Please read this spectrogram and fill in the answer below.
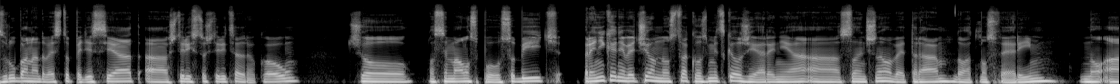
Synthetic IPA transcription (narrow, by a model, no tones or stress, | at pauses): zɦɾubanad̪ʋɛst̪ɔpɛɟɛsɪat̪aʃt̪iɾist̪ɔʃt̪iɾit͡saɟɾɔkɔʊ | t͡ʃɔʋlasɲɛmalɔspʊɔsɔbicpɾɛɲikaɲɪɛʋɛt͡ʃɪɛɦɔmnɔʃst̪ʋakɔzmit͡skɛɦɔʒɪaɾɛɲɪaasilɛnt͡ʃnɛːɦɔʋɛt̪ɾad̪ɔat̪mɔsfɛːɾinɔʔa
